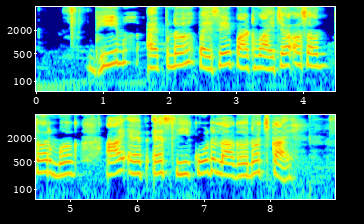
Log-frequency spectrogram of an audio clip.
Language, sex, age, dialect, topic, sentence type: Marathi, female, 41-45, Varhadi, banking, question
